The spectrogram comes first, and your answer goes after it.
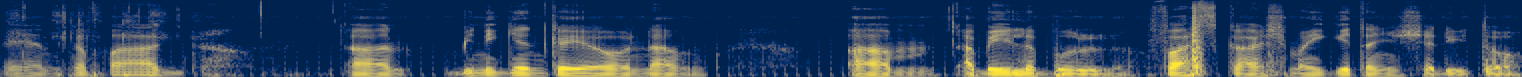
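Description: A man speaks at a very slow pace. His pitch is very deep and low, with fairly even intonation. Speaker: YouTube vlogger. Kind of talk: tutorial. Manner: casual with many fillers.

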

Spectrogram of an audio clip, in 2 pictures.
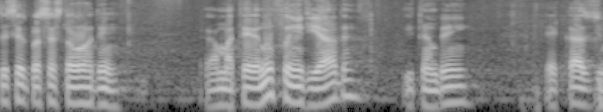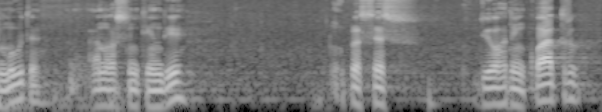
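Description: Speaking at a fairly slow pace with long, frequent pauses, a man keeps a fairly low pitch and fairly even intonation. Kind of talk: formal legal opinion. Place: hall. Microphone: podium.

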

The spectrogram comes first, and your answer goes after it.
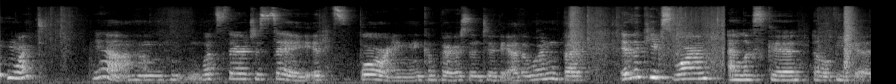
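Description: A woman speaks at a fairly slow pace, with audible room echo and light background noise. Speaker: vlogger. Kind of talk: casual vlog chat. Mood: playful, laughing. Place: home room.

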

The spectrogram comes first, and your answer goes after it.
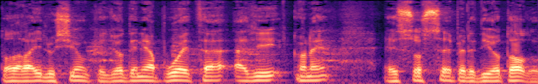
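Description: Here is a man with a dark, mellow tone and fairly low pitch. His intonation stays fairly even. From Andalusia, Sierra de Huelva; Andalusia, Spain. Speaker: restaurant owner; interview guest. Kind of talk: interview. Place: studio. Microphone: lapel.

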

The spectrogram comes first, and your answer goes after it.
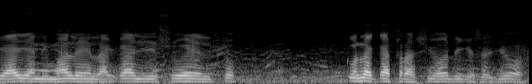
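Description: Amid noticeable background noise, a man speaks at a fairly slow pace and a medium pitch with fairly even intonation, and the sound is dry with no echo. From Argentina. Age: 70s. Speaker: local resident. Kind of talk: street interview. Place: open country. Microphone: handheld.

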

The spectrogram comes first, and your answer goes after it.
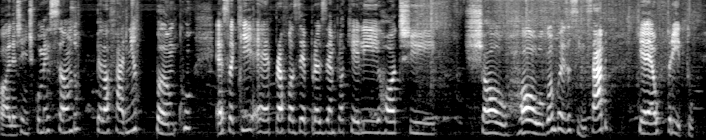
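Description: Light background noise accompanies a woman with a high pitch, ordinary pitch variation and a fairly slow pace. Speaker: home vlogger. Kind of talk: casual vlog chat. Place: kitchen. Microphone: phone near.

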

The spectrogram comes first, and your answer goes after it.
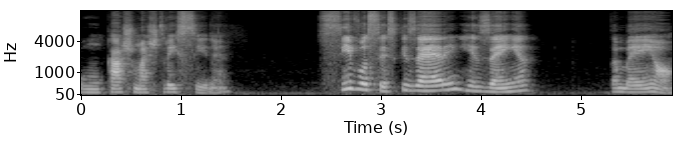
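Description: Over a quiet background, a woman with a fairly low pitch and a bright, sharp tone speaks at a very slow pace with long, frequent pauses, very wide pitch swings and big swings in loudness. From Brazil. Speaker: youtuber. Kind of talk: product review vlog. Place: home room. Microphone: phone near.

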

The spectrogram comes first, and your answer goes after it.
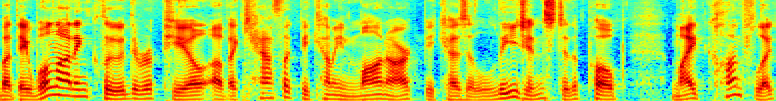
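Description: Against a quiet background, a man with a medium pitch talks at a very fast pace with lively intonation. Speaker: news anchor. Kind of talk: news reading. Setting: studio. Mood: calm formal delivery. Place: studio. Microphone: lapel.

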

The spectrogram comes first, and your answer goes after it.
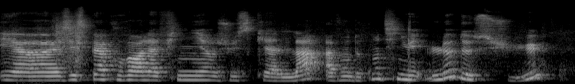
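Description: A woman at a very slow pace, hardly any pauses, and noticeable background noise. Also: ordinary pitch variation. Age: 20s. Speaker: lifestyle vlogger. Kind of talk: home renovation vlog. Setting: at home. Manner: casual, hesitant with frequent fillers. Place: home room. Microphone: phone near.

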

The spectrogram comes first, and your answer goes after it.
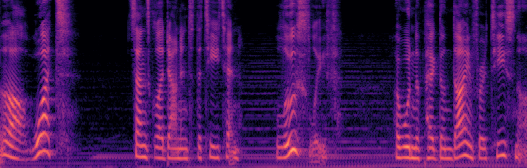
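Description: In a put-on, gravelly character voice at medium pitch, a woman speaks in a calm, soothing tone at a fairly slow pace, with long, frequent pauses and faint music in the background. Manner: calm, soothing, wry.

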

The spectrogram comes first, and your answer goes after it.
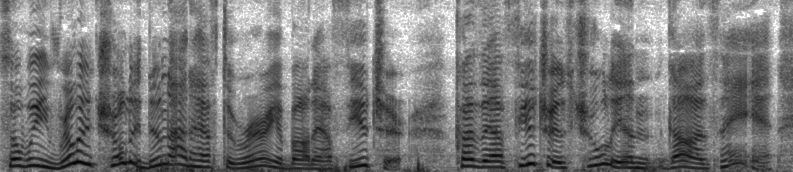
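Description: Over light background noise, a woman with a high voice speaks at a moderate pace in an animated, warm tone with very wide pitch swings. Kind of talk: spoken word poetry and sermon-like devotional reading, with chatty intro. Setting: home video recording, addressing online audience. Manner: animated, warm, playful with laughs; measured, reflective, preacher-like cadence in the poem. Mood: earnest, devotional.

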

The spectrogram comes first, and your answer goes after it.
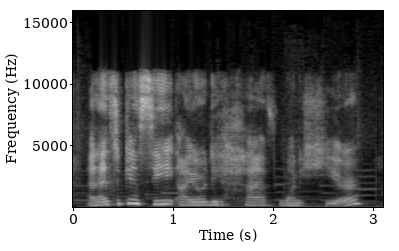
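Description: Faint music can be heard behind the speaker. She is a woman talking at a fairly slow pace. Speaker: web design tutor. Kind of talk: tutorial.

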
